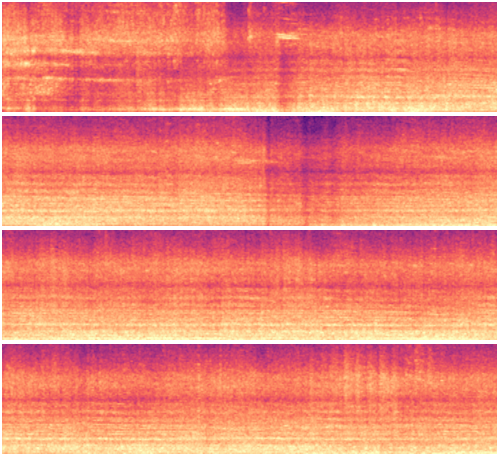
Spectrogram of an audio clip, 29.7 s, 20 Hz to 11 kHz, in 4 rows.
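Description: Freight train wagons rolling past at speed behind a VL80S electric locomotive: a steady rumble and clatter of steel wheels on the rails, with a thin high ringing note from the wheels. The noise dips briefly about twelve seconds in.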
